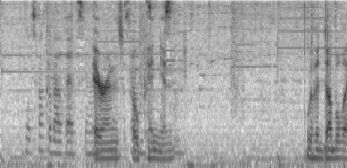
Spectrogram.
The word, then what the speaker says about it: Aaron: Aaron's opinion. Awesome. With a double A. A-A-R-O-N. Aaron. How do you actually pronounce that? Aaron? It's Aaron. It's still Aaron.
